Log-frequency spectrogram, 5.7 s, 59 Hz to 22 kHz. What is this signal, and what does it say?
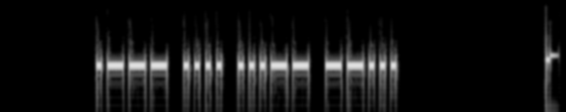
Morse code, heard as a keyed tone, about 22 wpm, 700 Hz. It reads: JH37
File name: practice / 22wpm / Four Letter-Number Combinations - 22wpm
